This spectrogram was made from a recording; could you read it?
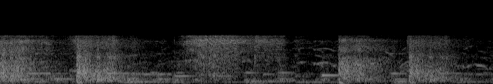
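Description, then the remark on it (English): A rocket firework, thrown into the air by hand by Father Osmara Alvarenga on a fiesta day for Guazapa and Loma de Ramas, El Salvador, bursts in a handful of sharp, staccato bangs spaced a second or so apart, cracking over a steady, noisy outdoor background with faint murmuring voices. “There was a loud report, followed by a series of staccato bangs as the rocket completed its explosive arc across the Salvadorian sky.”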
